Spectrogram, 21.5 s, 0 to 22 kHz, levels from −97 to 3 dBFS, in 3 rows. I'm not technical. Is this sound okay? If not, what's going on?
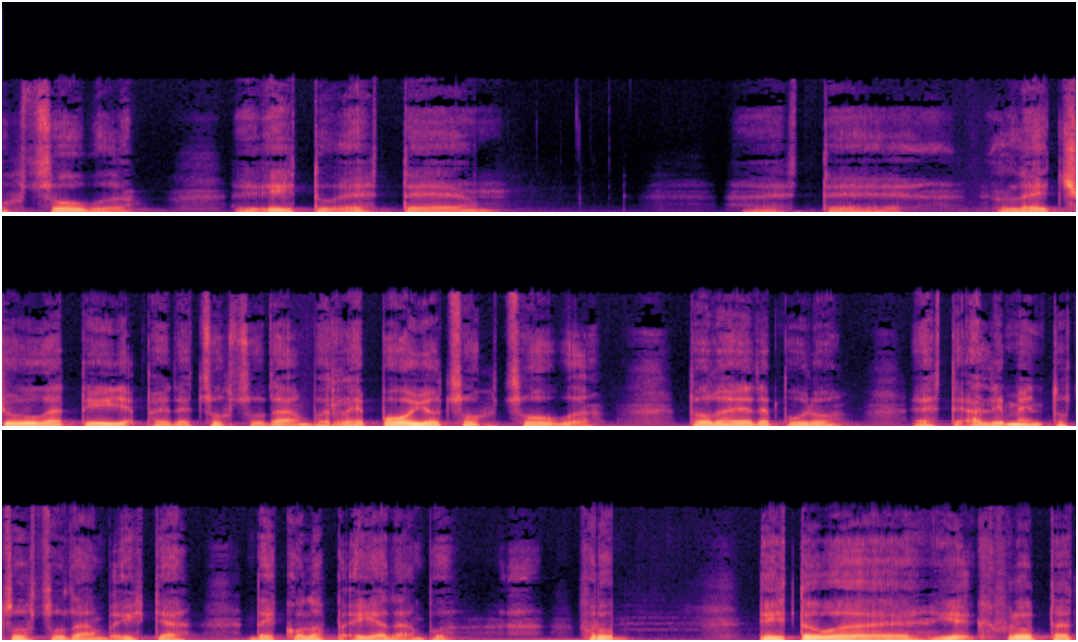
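No. From 3.15 to 5.34 seconds there is a sudden gain jump: the speech and the background noise both drop noticeably quieter at once, then snap back. This is likely a volume setting applied instantly rather than faded in and out.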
